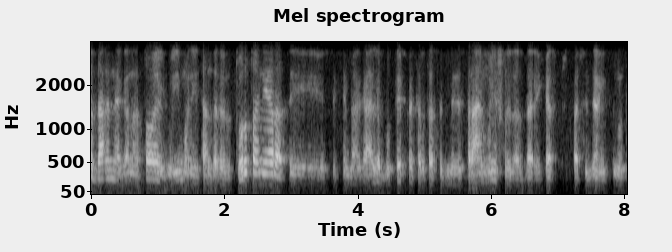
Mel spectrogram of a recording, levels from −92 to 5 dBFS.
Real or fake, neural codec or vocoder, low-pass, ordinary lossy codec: fake; vocoder, 22.05 kHz, 80 mel bands, Vocos; 3.6 kHz; Opus, 16 kbps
